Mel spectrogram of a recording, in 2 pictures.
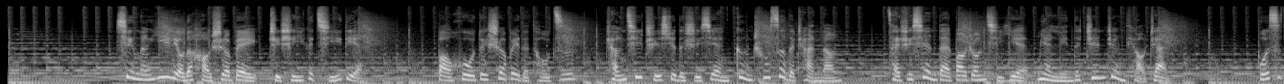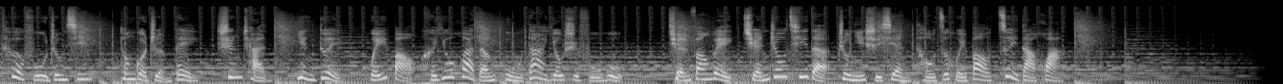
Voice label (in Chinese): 企业介绍干练飒; 博斯特服务中心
